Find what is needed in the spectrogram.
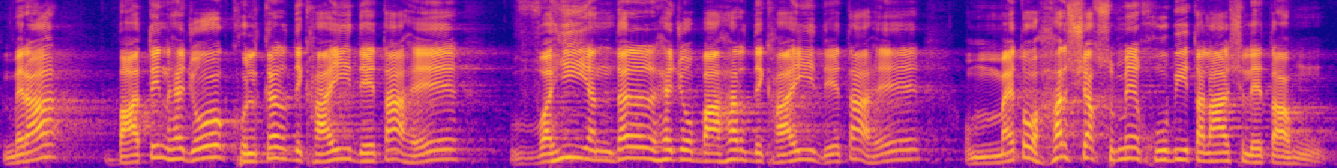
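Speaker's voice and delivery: measured, lilting verse delivery; poem recitation. Acted. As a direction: recite it like a mushaira couplet.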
